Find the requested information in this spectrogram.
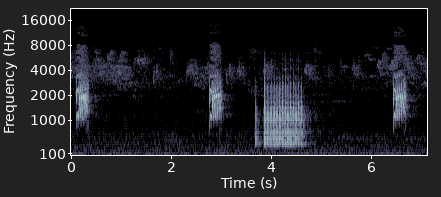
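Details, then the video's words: Red-bellied Woodpecker giving its relaxed, toned-down wer call, short rolling notes about every three seconds with a louder buzzy trill in between, over soft background noise. "the red-bellied woodpecker has a toned-down wer call note"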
